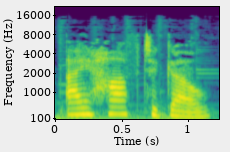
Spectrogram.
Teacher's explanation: this phrase might sound more like I have to go with the v in have being influenced by the T in to and therefore becoming more like an F sound · the V in have being influenced by the T in to, and therefore becoming more like an F sound. This happens because it's easier to pronounce it this way in fluent speech.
